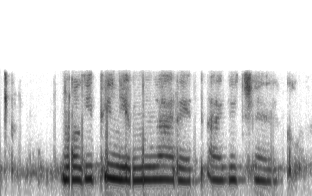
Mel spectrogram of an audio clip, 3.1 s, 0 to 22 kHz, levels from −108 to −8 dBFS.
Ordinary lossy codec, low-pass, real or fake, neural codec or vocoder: Opus, 16 kbps; 5.4 kHz; fake; codec, 16 kHz, 4.8 kbps, FACodec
